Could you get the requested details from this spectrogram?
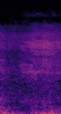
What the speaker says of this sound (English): So I hope you can hear me through the wind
